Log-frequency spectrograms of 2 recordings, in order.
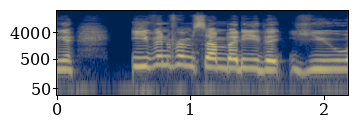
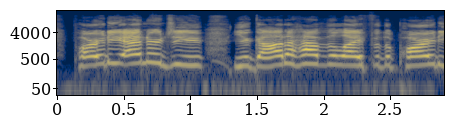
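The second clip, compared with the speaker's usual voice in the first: ordinary delivery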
